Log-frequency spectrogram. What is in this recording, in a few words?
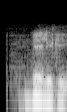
"bilgi", moore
